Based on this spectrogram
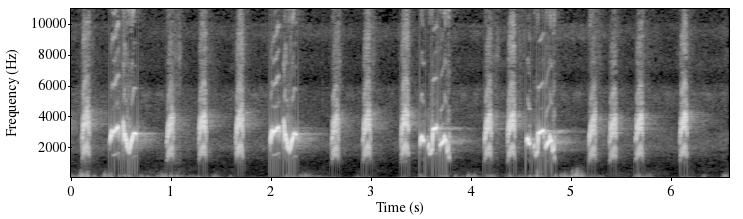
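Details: Lively sooty-headed bulbul used as a lure sound: steady sharp chips with occasional dipping warbled phrases, over constant low rumbling background noise.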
